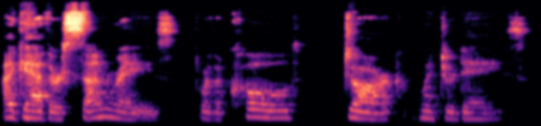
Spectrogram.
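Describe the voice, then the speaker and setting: A woman voicing a small male field mouse, a calm and dreamy poet in a children's storybook, with a simple, gentle delivery. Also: lowish voice, slow pace, echoey room. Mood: calm, earnest. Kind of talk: children's storybook read-aloud.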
